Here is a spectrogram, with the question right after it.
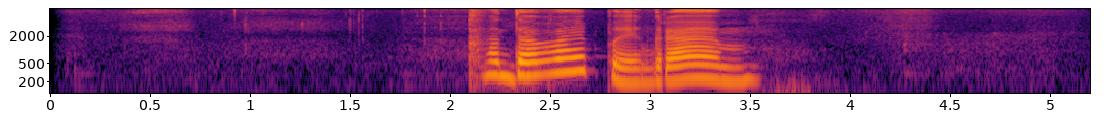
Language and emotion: Russian, sad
